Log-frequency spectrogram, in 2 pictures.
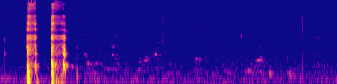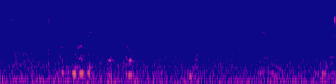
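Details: Two quick, sharp coughs close together, then a quiet room with faint clicks; said to be a caterpillar eating that "coughed", possibly because it wanted food; cough.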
